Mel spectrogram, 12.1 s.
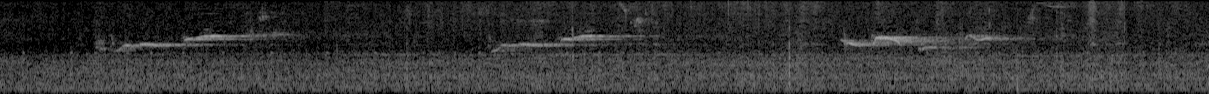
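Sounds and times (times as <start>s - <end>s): faint background noise: 0.0s - 12.0s
songbird whistling: 8.5s - 10.1s.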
